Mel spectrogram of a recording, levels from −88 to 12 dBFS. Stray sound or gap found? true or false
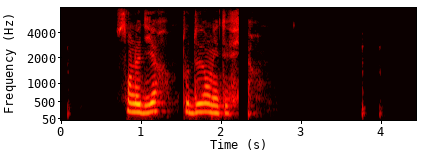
true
